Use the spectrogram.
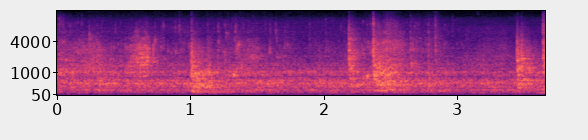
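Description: Water pours into a batch of mango seltzer to bring it up to about 5.5 gallons, a steady rushing fill with a few louder surges, close by and with no talk.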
